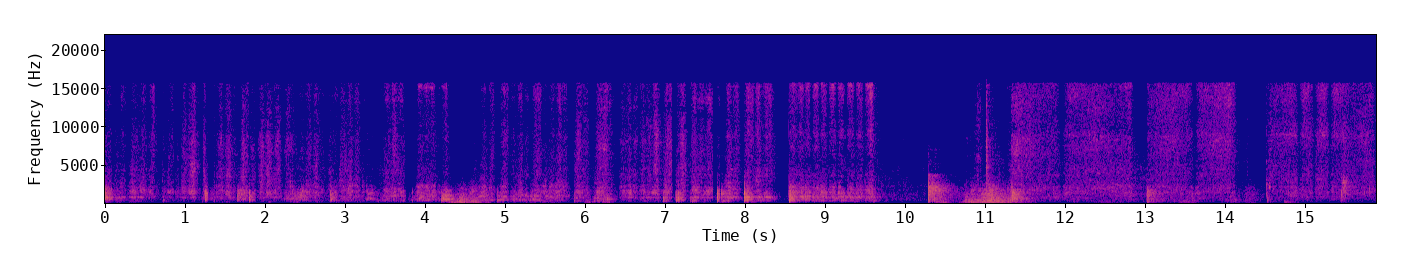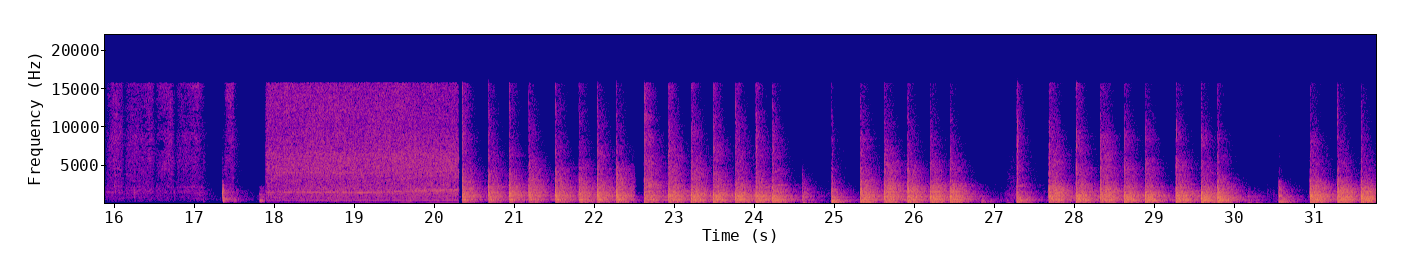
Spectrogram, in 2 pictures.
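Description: Hand-sanding wood with a small sanding block: faint, irregular rubbing strokes over the fingers of a slat's box-jointed end. Past the middle there is a brief steady hum. The sanding strokes then come quicker, louder and more even.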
